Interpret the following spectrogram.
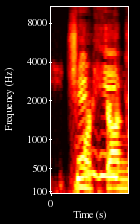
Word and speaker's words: Chinhee: Chinhee could find a psychic beetle in a haystack.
